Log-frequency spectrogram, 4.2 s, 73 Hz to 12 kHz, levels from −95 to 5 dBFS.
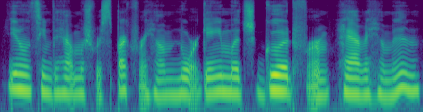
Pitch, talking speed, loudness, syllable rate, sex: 175 Hz, 240 wpm, -20 LUFS, 5.0 syllables/s, female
